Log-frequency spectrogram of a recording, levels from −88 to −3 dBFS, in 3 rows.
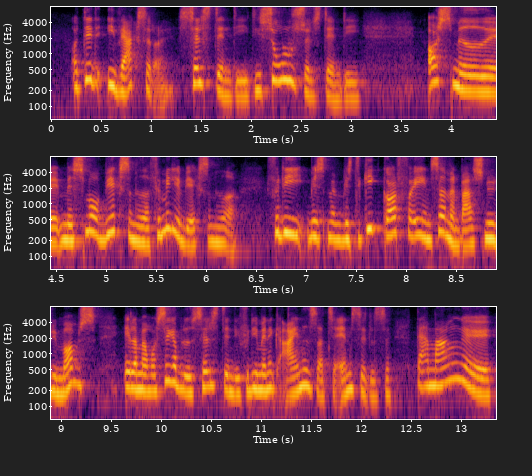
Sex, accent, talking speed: female, native, 200 wpm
